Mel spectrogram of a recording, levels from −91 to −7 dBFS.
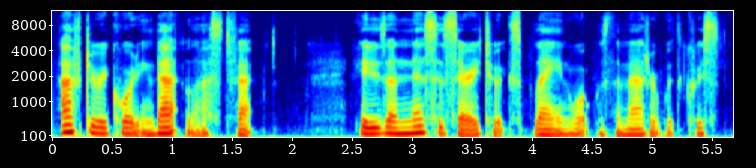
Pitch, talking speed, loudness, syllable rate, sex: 150 Hz, 170 wpm, -19 LUFS, 5.3 syllables/s, female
